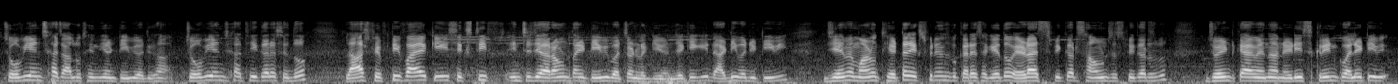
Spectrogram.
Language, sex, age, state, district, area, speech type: Sindhi, male, 18-30, Gujarat, Kutch, urban, spontaneous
